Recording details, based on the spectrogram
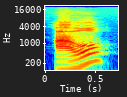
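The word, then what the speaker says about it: あお: love let us see the second word the first character in the word is ah and the second is O so it will be pronounced as AO which means blue let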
